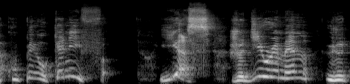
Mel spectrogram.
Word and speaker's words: canif: qu'il y a une tension à couper au canif. Yes, je dirais même une tension à couper au berger allemand. Non, John, je n'ai pas dit une tension à couper au caniche, mais au canif.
